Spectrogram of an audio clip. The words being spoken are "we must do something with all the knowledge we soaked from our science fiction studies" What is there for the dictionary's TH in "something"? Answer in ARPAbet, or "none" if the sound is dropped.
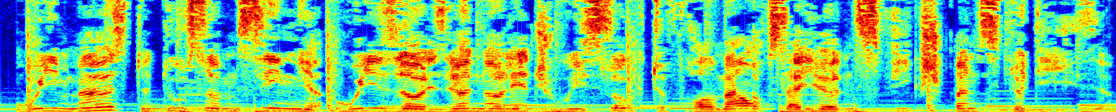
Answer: S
